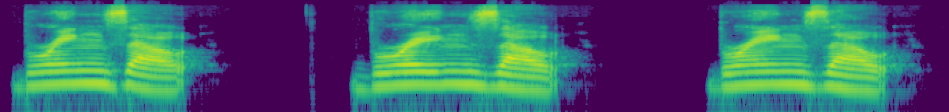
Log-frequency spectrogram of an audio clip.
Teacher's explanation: So notice that S, we'll hear it as a voiced sound to link these two words together.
